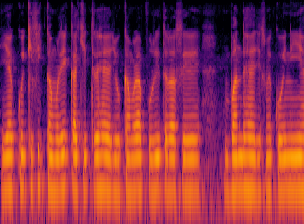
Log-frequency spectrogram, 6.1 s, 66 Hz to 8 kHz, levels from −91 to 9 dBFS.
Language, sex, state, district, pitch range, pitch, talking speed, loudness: Hindi, male, Jharkhand, Ranchi, 135-140 Hz, 140 Hz, 185 wpm, -19 LUFS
